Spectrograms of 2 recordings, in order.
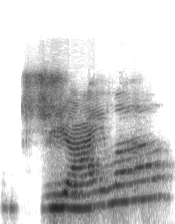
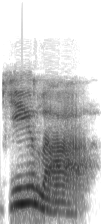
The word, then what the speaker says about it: GILA: first reaction when reading the card is Oh shyla life coaching no Sheila needs Jula right jhoola life coaching nope guy lots gotta be Kyla do you know so it's actually pronounced Gila ye la life coaching and there's two meanings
